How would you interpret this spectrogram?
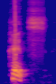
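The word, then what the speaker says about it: קץ: o sentido vamos lá a palavra fim do hebraico é cats cats tá repito cats mais devagar para você Professor pronunciar no hebraico cats cats então quer dizer o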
